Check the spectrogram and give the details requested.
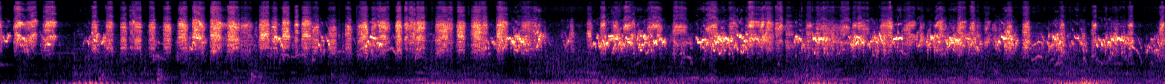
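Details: Australian budgerigars chattering while they eat green food in the morning. A near-continuous, busy warble of high chirps runs over dense crackling and clicking throughout.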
